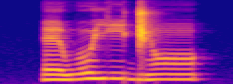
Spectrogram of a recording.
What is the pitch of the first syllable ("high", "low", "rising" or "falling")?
low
